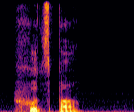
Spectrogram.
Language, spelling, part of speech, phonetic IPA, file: Polish, hucpa, noun, [ˈxut͡spa], Pl-hucpa.ogg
